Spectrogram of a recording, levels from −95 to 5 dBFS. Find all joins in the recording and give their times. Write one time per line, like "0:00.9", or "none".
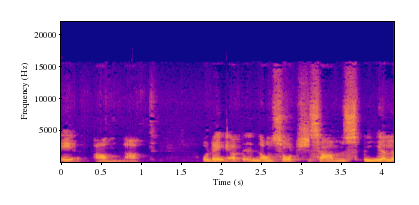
0:03.1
